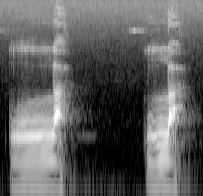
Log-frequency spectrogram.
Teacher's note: this sound is produced by placing the tip of the tongue against the alveolar Ridge while lowering the sides of the tongue and producing a voice sound this gives the sound its technical name the voiced alveolar lateral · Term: voiced alveolar lateral approximant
